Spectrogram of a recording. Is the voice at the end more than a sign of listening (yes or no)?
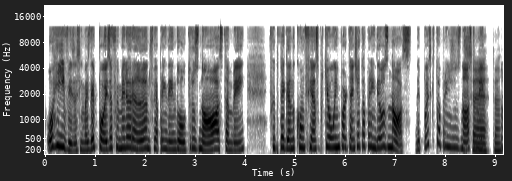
no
